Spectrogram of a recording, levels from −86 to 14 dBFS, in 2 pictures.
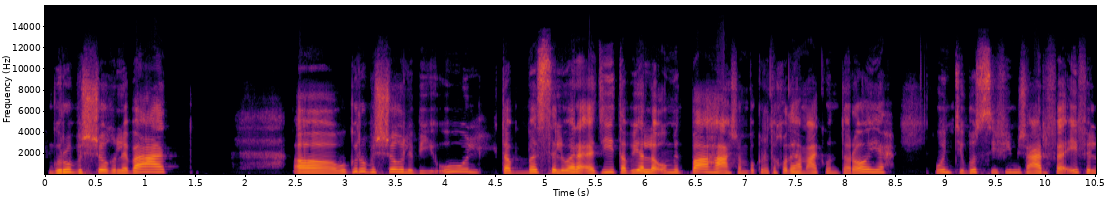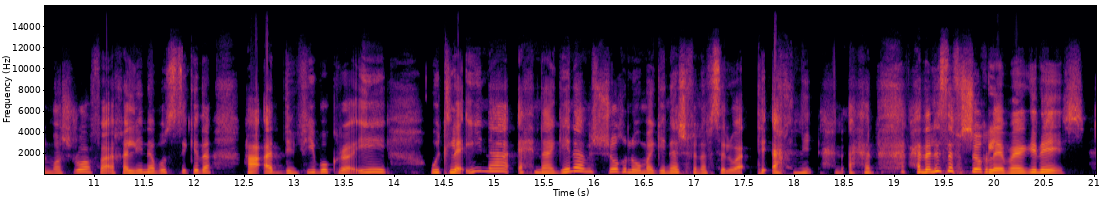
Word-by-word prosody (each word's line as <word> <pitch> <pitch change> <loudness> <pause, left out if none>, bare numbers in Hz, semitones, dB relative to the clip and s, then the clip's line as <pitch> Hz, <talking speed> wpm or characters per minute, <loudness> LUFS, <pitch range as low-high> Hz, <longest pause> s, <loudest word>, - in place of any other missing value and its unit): group 230 0 +4
الشغل 215 -2 +1
بَعَت 250 +3 +5 1.3
آه، 205 -3 +4
و 210 +3 -3
group 275 -2 -1
الشغل 245 -3 0
بيقول، 235 +9 -6 0.2
طَب 180 -4 -1
بس 230 +1 +1
الورقة 220 -2 +4
دي، 230 +7 -2
طَب 210 -3 -2
يالّا 220 -1 +3
قُوم 215 +3 -4
اطبعها 220 +2 +3
عشان 190 -1 +1
بُكرة 210 0 -9
تاخدها 205 +1 -3
معاك 190 +3 -2
وأنت 175 -4 -9
رايح، 230 +6 -1 0.4
وأنتِ 225 -2 -4
بُصّي 215 0 -2
فيه 220 +2 -8
مش 215 -2 -6
عارفة 200 +1 +2
إيه 220 - -2
في 220 - -5
المشروع 195 +5 -4
فخلّيني 205 0 -1
أبُصّ 210 0 -3
كده 215 +2 -1 0.4
هاقدِّم 195 -3 +3
فيه 225 +6 -6
بُكرة 230 -5 -2
إيه، 240 +2 -1 0.5
وتلاقينا 250 +7 0 0.3
إحنا 220 -2 -1
جينا 270 - +1
من 275 - -6
الشغل 265 -1 -2
وما 200 -4 -1
جيناش 190 +5 -1
في 180 - -7
نفْس 175 0 -2
الوقت، 145 -3 -3
يعني 190 -2 -1
إحنا 195 - -12
إحنا 215 -2 -4 0.4
إحنا 250 -1 +4
لسه 325 +6 +4
في - - -6
الشغل 235 -8 +5
ما 200 +2 +5
جيناش. 215 -5 +2
215 Hz, 160 wpm, -19 LUFS, 195-235 Hz, 1.3 s, بَعَت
